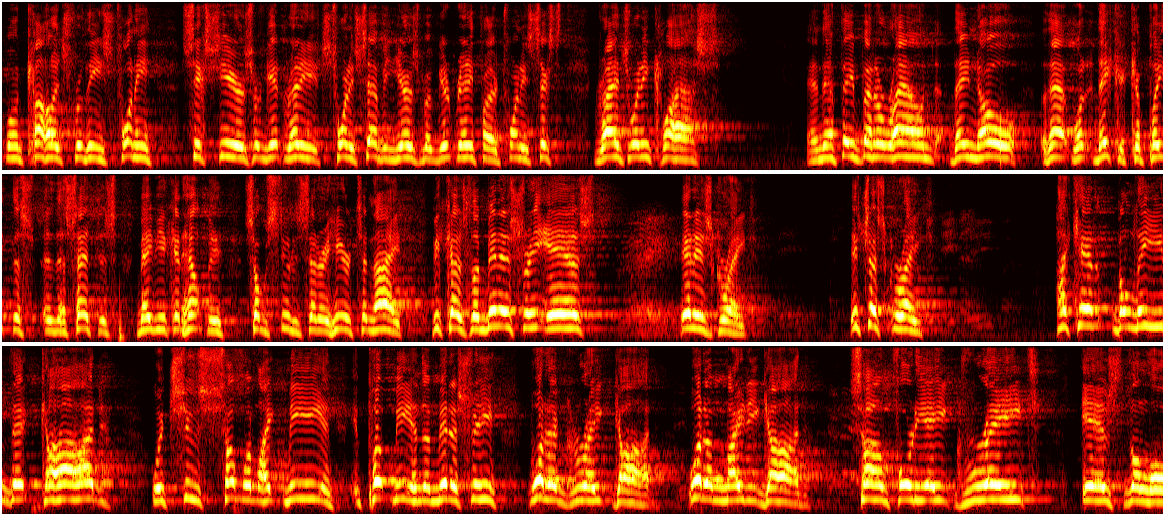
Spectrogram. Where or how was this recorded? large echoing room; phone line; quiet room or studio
large echoing room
